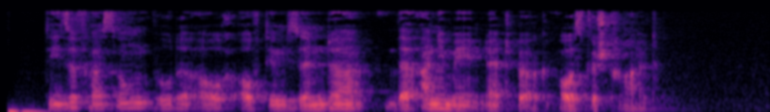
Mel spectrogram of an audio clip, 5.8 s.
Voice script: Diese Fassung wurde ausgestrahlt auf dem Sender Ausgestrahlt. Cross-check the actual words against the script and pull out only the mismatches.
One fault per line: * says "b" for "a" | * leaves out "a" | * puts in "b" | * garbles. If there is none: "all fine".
* says "auch" for "ausgestrahlt"
* puts in "The Anime Network"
